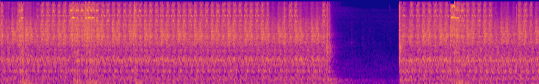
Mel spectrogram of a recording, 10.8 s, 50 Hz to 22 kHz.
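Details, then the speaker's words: 1962 Ford Falcon inline engine, unrun for 25 years, with a non-factory carb on an adapter plate and gas poured in: the starter churns at about three turns a second with no firing. Ignition timing was way off. "once I got the timing kind of squared away I think that was the biggest problem was the timing it was way off once I got that kind of squared away it seemed to fire right up"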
